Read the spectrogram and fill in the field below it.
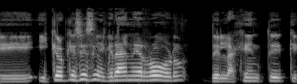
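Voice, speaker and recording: A man speaks in a high voice, recorded dry and close with no echo. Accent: Mexican. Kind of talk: casual chat.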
